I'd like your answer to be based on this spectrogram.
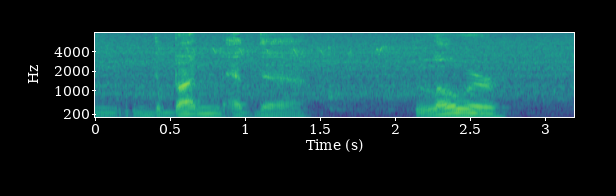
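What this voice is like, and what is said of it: Usual voice. Nothing is said of it.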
